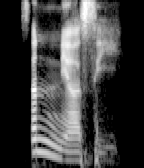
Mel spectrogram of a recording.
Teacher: और इसके बाद यहां पर एक अनुस्वार भी होगा सन्यासी मतलब जब आप बोलते हैं तो आपके नाक से भी ध्वनि निकलनी चाहिए है ना ये अनुनासिक और यह आधा ना फिर या फिर सी सन्यासी तो कहां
